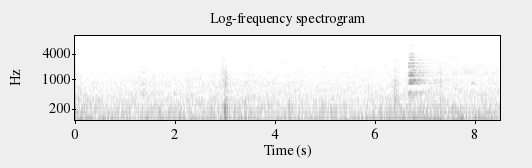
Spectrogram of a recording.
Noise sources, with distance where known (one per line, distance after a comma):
car horn, near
